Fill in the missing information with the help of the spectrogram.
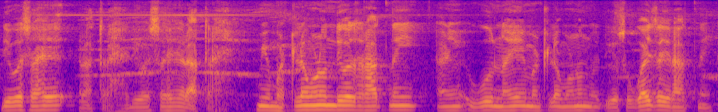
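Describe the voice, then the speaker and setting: An older man from Maharashtra delivers a devotional discourse in a somewhat low voice. He talks in a loose, conversational way, wandering into everyday examples and chuckling softly as he explains. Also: fairly quick, few pauses, slight background noise. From Maharashtra, India. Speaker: spiritual discourse speaker.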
